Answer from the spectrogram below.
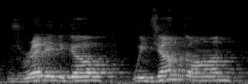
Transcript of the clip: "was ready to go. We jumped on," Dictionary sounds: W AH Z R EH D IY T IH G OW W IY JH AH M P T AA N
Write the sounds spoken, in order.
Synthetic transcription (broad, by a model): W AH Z R EH D IY T IH G OW W IY JH AH M P T N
